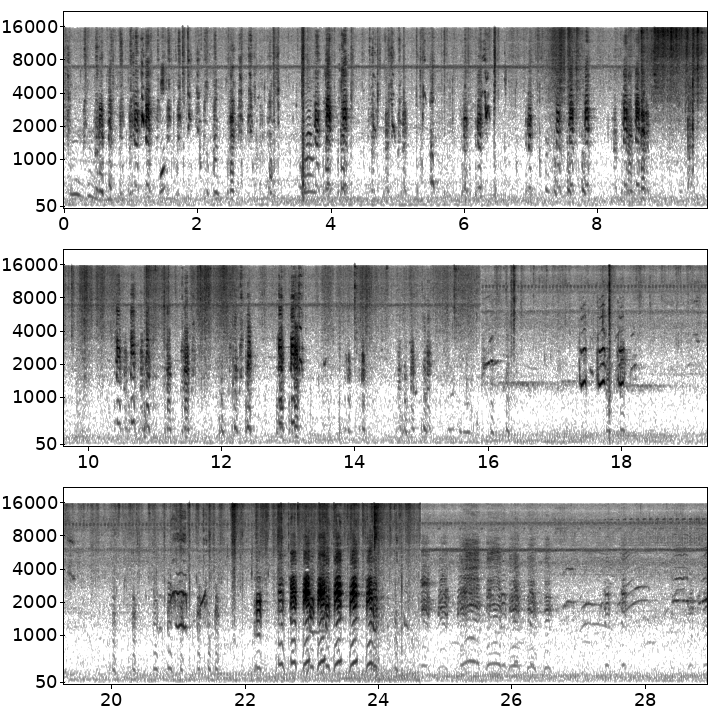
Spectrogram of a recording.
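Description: A flock of white domestic ducks quacking over and over, with a loud fast run of quacks about two-thirds of the way through; near the end the calls give way to a quieter outdoor background.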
